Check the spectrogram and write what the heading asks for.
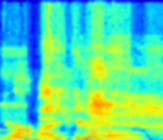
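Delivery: very high voice, cracking on the words. Retelling a nervous first line to a celebrity: imitating a voice cracking. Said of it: "she leads with her voice cracking".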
